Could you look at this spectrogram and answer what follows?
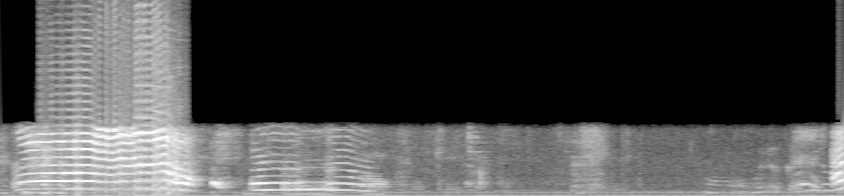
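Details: A baby boy who has never heard before gives a loud, strained cry, then shorter whimpering cries before quieting, a response to sound as his first cochlear implant is activated at a low, slowly increased level.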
